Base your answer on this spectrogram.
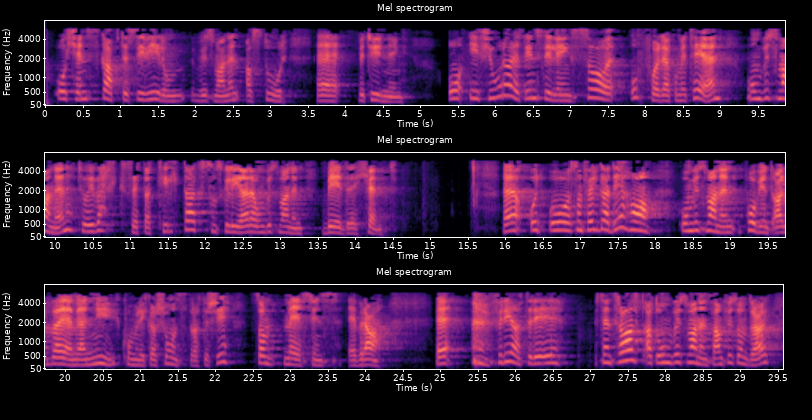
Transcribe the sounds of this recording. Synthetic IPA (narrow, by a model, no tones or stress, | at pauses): ʔɔçɛnskɑːpt̪ʰɪlsɪʋiːlʊmbʉːd̪smɑnːənɑːʋst̪uːɾ | bət̪ʰyːd̪nɪŋ | ɔɪfjuːɾoːɾəsɪnst̪ɪlːɪŋsɔʊpfɔɖ̪ɾɑkʰʊmɪt̪ʰeːən | ʊmbʉːd̪smɑnːənt̪ʰɪlɔɪʋæɾksɛt̪ːɑt̪ʰɪlt̪ʰɑːksɔmskʉlːəjæːɾəʊmbʉːd̪smɑnːən | beːd̪ɾəçɛnt̪ | ɔsɔmfœlɡəɑd̪ɛɦɑɾʔʊmbʉːd̪smɑnːənpʰoːbjʏnt̪ʰɑɾbæɪəmɛæɪnːyːkʰʊmʉnɪkɑʂuːnsst̪ɾɑt̪əʂiː | sɔmmæɪsʏnsɛɾbɾɑː | fɔɖiːɑt̪d̪ɛæɾ | sɛnt̪ʰɾɑːlt̪ʰɑt̪ʊmbʉːd̪smɑnːənsɑmfʉnsɔmd̪ɾɑːɡ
